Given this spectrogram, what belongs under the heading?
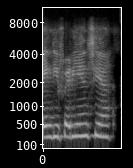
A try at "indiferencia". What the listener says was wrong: Indiferencia. indiferencia. Sin la I.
